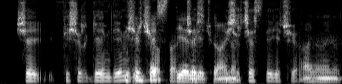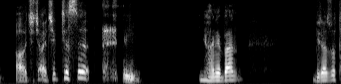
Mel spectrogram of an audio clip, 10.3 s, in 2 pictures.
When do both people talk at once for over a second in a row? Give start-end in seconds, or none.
1.8-3.6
